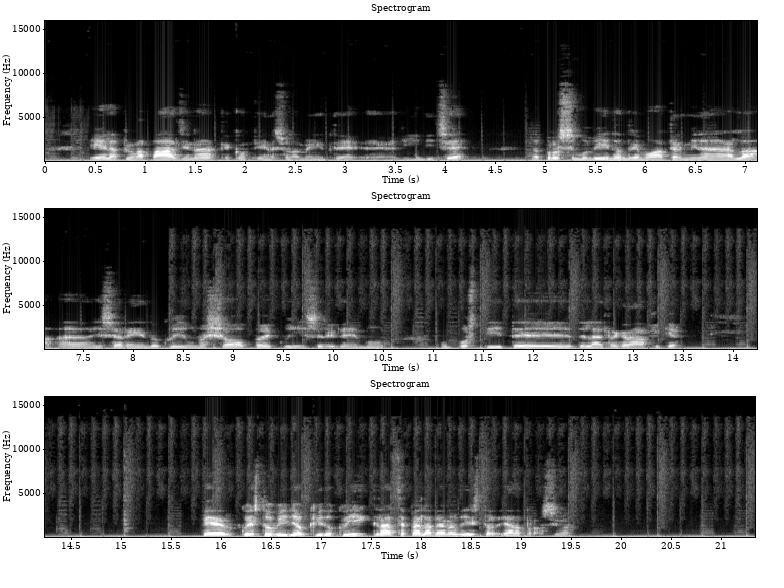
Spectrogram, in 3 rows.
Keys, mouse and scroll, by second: 16.4 drag, 21.2 click.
